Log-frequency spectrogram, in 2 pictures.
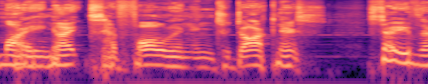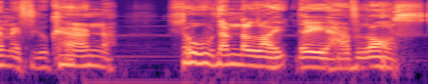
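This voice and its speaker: A man speaks very slowly in a put-on character voice at a medium pitch, with faint music in the background. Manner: ominous, pleading.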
